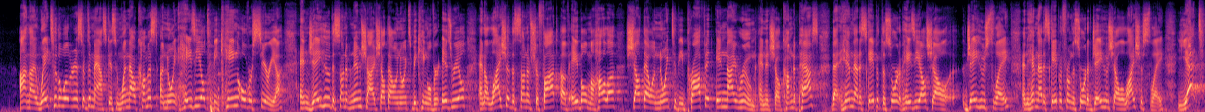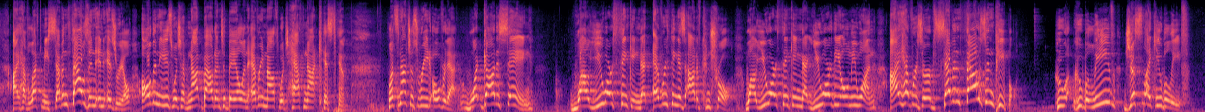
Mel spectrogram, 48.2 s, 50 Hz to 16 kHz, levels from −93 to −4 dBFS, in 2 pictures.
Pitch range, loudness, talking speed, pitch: 195-270 Hz, -21 LUFS, 185 wpm, 230 Hz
